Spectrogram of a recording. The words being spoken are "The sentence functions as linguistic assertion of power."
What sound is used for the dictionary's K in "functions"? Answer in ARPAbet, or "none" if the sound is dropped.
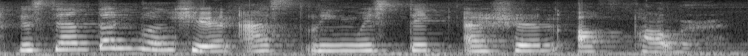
none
